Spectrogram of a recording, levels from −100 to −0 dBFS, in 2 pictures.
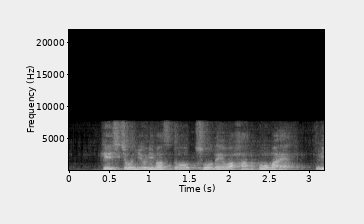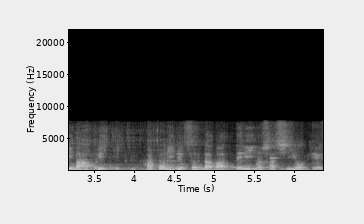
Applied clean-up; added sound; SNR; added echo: neural separator model SepFormer DNS4.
